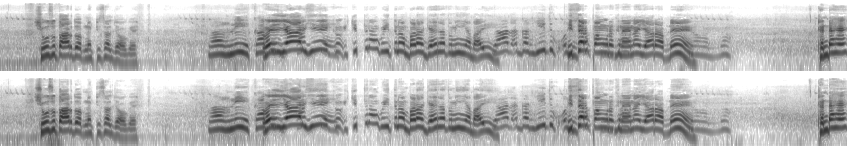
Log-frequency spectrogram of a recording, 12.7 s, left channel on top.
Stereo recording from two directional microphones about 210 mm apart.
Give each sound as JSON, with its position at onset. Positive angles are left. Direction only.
{"t": 0.6, "sound": "speech", "side_deg": -30}
{"t": 3.2, "sound": "speech", "side_deg": -30}
{"t": 7.4, "sound": "speech", "side_deg": -20}
{"t": 12.1, "sound": "speech", "side_deg": -20}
